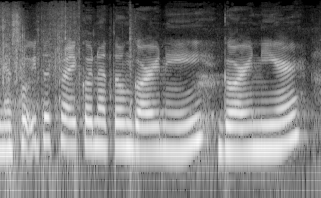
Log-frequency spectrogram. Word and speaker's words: Garnier: ita-try ko na Ong garne Garnier ano yung pagpronounce Garnier di ba Daddy garne Ay naku Garnier Garnier daw Ayan ita-try ko to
